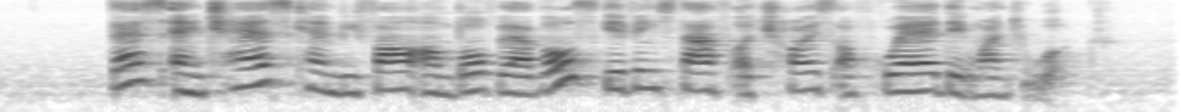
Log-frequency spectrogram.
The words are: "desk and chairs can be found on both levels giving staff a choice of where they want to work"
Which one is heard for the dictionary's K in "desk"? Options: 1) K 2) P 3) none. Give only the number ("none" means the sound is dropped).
3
